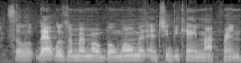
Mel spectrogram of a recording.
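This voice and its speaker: Noticeable background noise accompanies a woman whose pitch is very deep and low. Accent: American. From Newark, New Jersey. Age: 80s+. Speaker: community resident interviewee. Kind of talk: interview reminiscence. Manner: halting, with fillers.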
